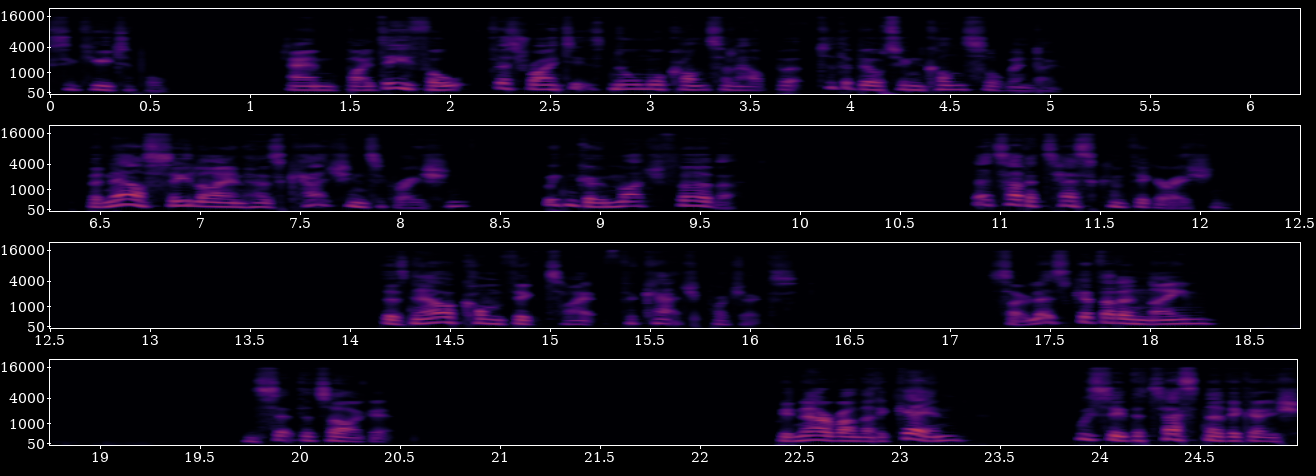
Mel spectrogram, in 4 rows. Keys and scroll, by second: 23.0 ctrl+r.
